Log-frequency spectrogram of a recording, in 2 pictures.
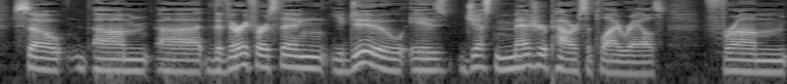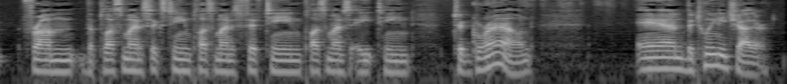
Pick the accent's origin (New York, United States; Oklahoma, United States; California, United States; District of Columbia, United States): District of Columbia, United States; near Washington D.C.; now in Texas, United States; I grew up near Washington D.C., so we had essentially nor'easters, plenty of snow, and I was used to it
